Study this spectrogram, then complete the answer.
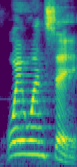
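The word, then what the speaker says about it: Güegüense: one of the more difficult cigar names to pronounce in the space it's huensei and it rolls right off the tongue at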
